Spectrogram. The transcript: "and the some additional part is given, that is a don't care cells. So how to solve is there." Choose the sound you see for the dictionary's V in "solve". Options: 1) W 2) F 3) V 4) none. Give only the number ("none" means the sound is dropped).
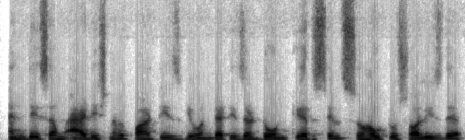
4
